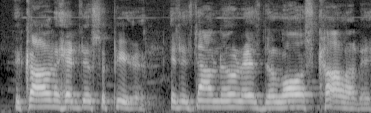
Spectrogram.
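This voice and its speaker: A man speaks in a high, flat monotone, with audible echo from the room. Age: 80s+. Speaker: history lecturer at a senior center. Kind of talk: lecture. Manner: halting, with frequent restarts.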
